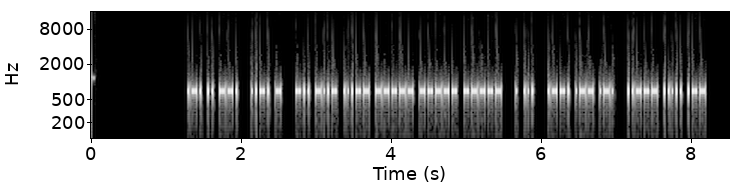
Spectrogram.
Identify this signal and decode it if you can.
Morse code, heard as a keyed tone, about 46 wpm, 700 Hz. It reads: RIG FT DX3000 ES PWR 25W
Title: Practice QSO - Exchange 2 - Info - 45wpm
